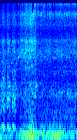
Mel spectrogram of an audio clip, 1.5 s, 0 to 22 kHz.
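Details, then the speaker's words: Truck in cold weather, cranked after its battery sat overnight unplugged from a NOCO 2-amp maintainer; a heavy, labored low churning as it turns over sluggishly before catching, so the battery is weak and going down. "well it done okay then the sitting overnight I came out here and cranked it and it was a little bit um weak"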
